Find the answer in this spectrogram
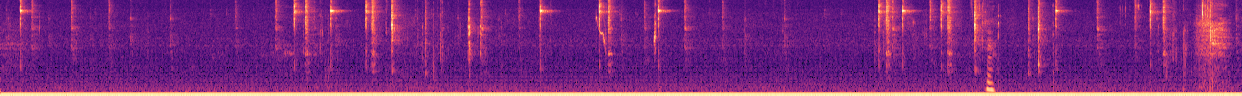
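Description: Irregular clicks of a computer keyboard and mouse, a few at a time with short gaps, over a steady low electrical hum.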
